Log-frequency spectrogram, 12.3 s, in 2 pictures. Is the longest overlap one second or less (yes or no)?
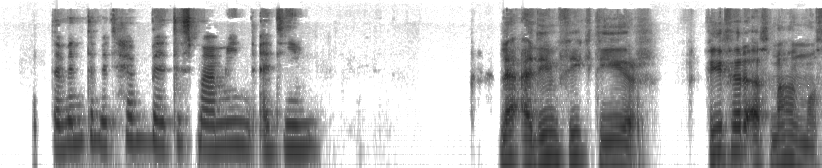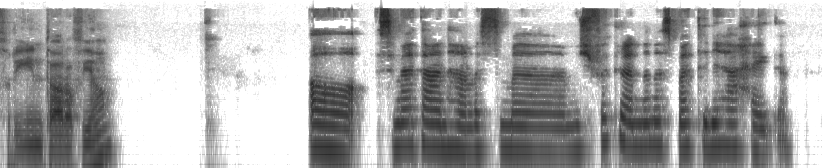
yes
